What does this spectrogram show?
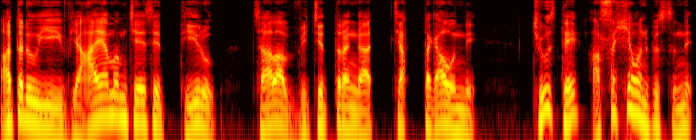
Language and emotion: Telugu, disgusted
